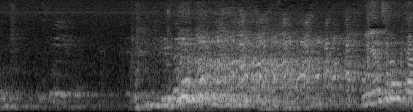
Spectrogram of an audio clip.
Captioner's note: audience laughter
